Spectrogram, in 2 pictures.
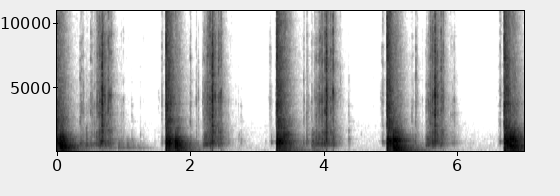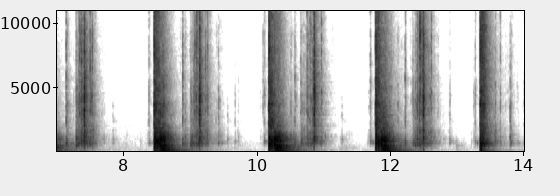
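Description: Buzzbee Thundershot toy blaster firing darts for a velocity test: nine sharp, loud pops spaced about every 1.6 seconds. Each shot is followed by a short mechanical click or clack, and no one speaks.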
